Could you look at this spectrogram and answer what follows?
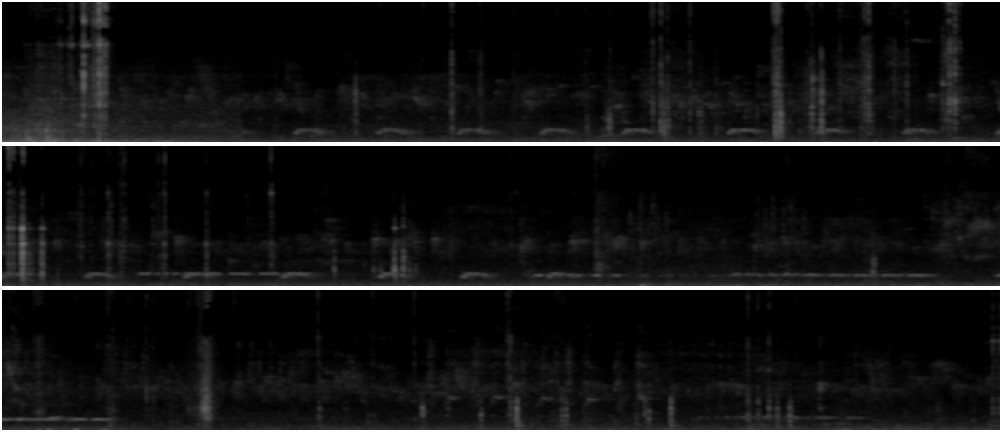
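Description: A bird calls repeatedly in the background, a short note about every half second that later stretches into longer trilled notes. Under it are faint metallic clicks and clinks from small engine parts being handled, and a loud knock with a rumble in the first couple of seconds.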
